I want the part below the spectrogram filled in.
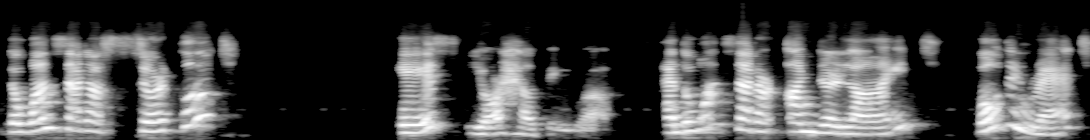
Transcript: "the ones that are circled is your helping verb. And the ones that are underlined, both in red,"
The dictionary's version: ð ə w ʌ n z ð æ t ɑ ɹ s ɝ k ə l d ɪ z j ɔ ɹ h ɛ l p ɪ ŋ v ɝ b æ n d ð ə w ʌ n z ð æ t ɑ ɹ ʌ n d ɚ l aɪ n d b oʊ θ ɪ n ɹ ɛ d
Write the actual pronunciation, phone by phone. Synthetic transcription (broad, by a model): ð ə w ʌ n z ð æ t ɑ ɹ s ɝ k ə l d ɪ z j ɔ ɹ h ɛ l p ɪ ŋ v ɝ æ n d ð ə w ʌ n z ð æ t ɑ ɹ ʌ n d ɚ l aɪ n d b oʊ t ɪ n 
